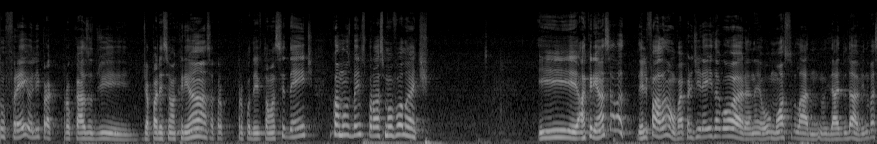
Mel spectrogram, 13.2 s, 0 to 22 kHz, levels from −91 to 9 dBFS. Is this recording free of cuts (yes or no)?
yes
